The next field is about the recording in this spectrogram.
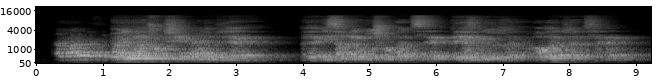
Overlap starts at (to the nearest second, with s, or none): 1 s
